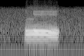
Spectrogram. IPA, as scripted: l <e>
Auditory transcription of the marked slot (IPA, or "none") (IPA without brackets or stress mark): e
